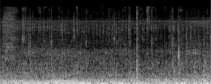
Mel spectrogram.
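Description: Car engine pulling in four-wheel-drive low range and tyres rumbling over a rough dirt road, heard from inside the cabin, with a couple of short knocks in the second half.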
